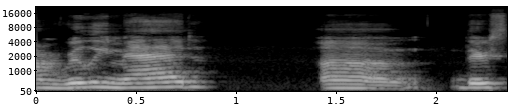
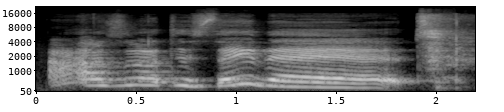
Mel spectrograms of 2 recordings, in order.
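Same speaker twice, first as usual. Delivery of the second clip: high and slow, laughing through it; laughing along with the joke; 7 semitones higher, slower than usual. Real, not acted. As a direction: giggle the words out.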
